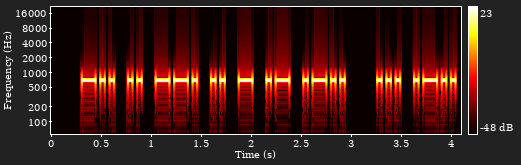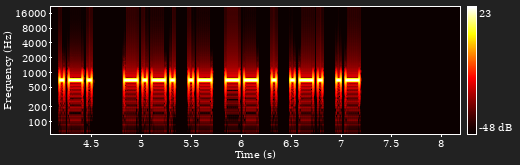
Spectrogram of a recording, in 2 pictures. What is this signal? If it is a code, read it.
Morse code, heard as a keyed tone, about 26 wpm, 700 Hz. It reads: DIGITAL SLR CAMERA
